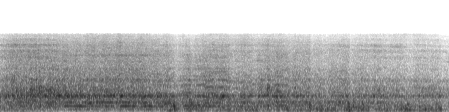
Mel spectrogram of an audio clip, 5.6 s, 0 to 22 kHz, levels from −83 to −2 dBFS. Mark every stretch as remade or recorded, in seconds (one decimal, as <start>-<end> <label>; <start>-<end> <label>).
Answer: 0.0-1.9 recorded; 1.9-3.6 remade; 3.6-5.6 recorded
